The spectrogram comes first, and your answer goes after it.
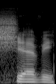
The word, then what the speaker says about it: Chevy: they S I think it's pronounced Chevy well it ain't a s it's a CH last time I saw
